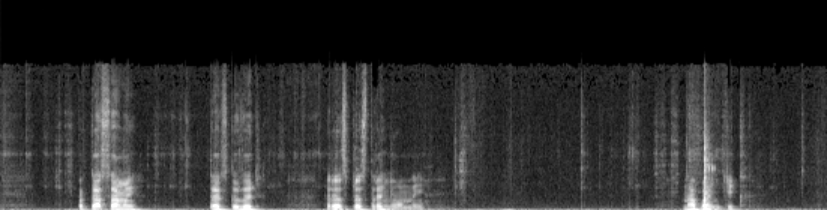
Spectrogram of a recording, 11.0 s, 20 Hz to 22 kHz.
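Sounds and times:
light ticks and rustles: 0:00.0 - 0:09.2.

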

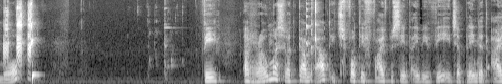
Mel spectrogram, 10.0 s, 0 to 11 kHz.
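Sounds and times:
glass clinking: 0:03.0 - 0:03.8.

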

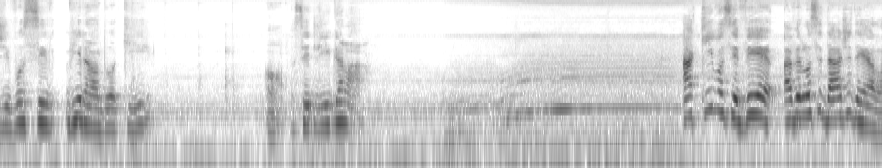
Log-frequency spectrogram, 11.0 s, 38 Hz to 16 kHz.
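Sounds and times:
motor whine spinning up: 0:05.3 - 0:11.0.

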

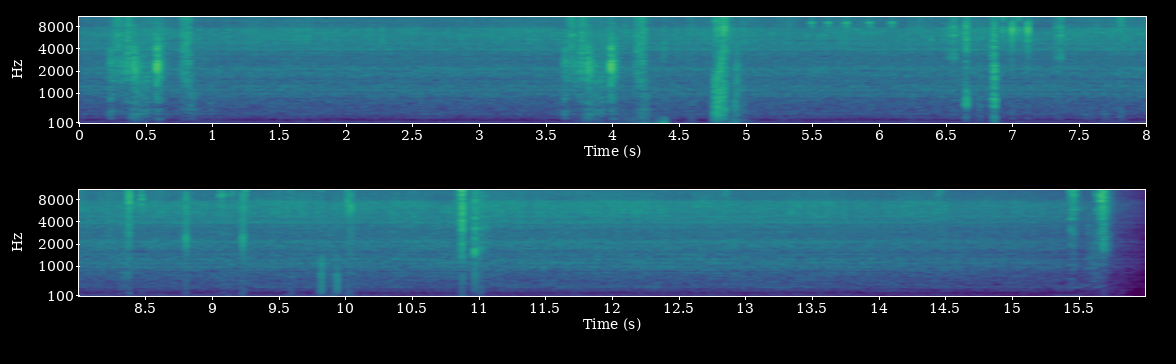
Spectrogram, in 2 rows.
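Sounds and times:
steady hiss: 0:00.0 - 0:15.4
sharp clicks and knocks: 0:03.6 - 0:10.1.

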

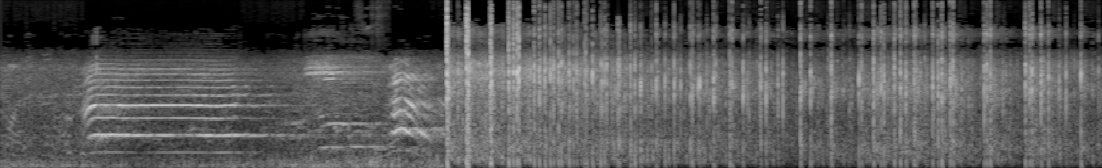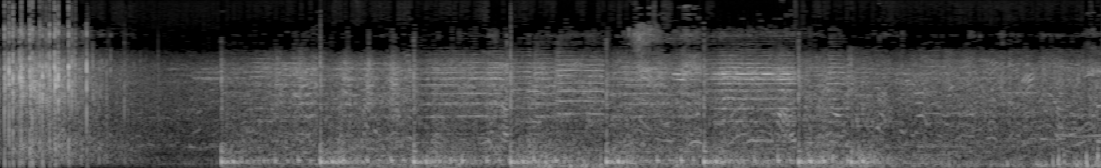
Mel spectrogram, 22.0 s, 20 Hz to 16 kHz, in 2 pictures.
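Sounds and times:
rapid rifle shots: 0:04.5 - 0:12.4.

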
